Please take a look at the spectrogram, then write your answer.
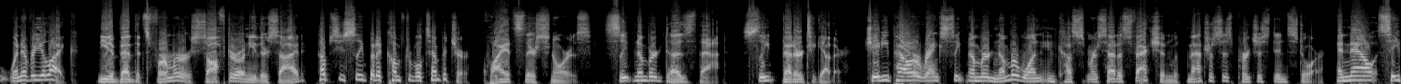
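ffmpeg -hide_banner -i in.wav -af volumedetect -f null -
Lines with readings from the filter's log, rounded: mean_volume: -21.6 dB
max_volume: -13.3 dB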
